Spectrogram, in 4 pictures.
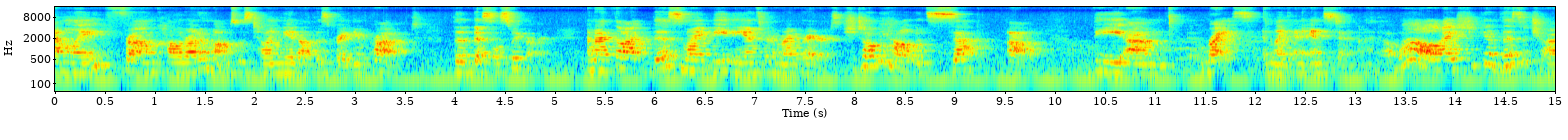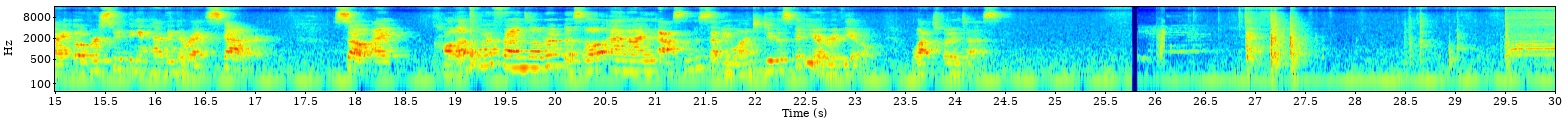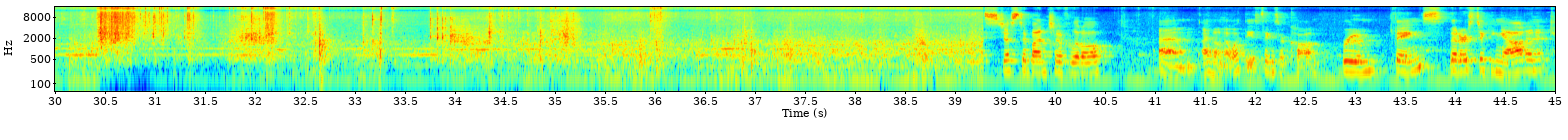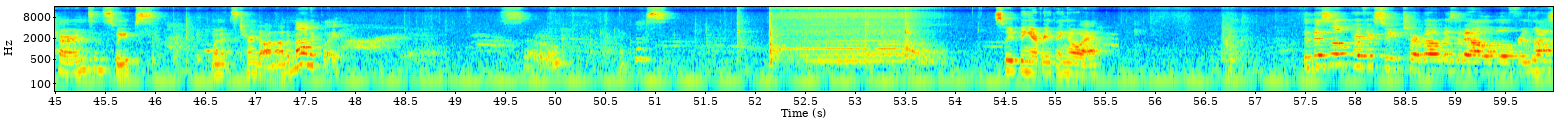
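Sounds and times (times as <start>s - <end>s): cordless sweeper whine: 29.5s - 39.3s.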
